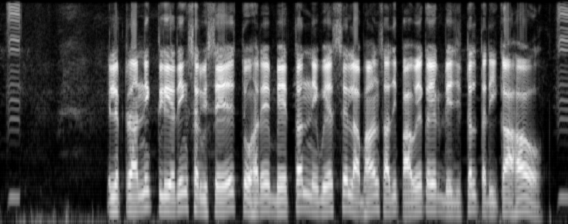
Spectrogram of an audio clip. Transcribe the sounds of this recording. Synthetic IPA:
ɪleːk̚ʈɾaːnɪkːlijəɾɪ̃ŋɡsəɾʋɪseːd͡ʒt̪oːɦəɾebeːt̪ənːɪʋeːsselaːbʱaːnsaːd̪ʱipaːʋekaeːk̚ɖɪd͡ʒɪʈəlt̪əɾiːkaɦɛ

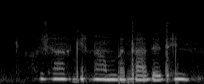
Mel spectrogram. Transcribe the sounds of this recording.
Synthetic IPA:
ʊd͡ʒaːɾkenaːmbɐt̪aːd̪et̪ʰɪn

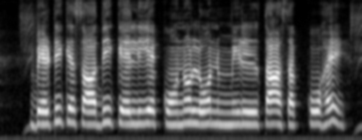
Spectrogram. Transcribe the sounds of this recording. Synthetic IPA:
beːʈikesaːd̪ʱikeliekɔːnoloːnmɪlt̪asəkːoɦɛː

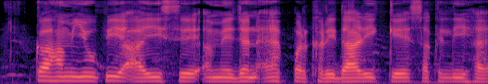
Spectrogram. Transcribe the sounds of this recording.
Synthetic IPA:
kɐɦəmjuːpiaːiseʔɐmeːd͡ʒənɛːpːɐɾxʰɐɾiːd̪aːɾikesɐkliɦɛː

